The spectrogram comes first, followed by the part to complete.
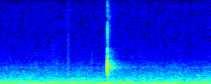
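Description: Low steady room noise from the microphone, with a single short click about a second in.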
